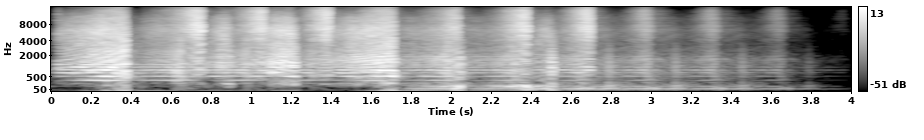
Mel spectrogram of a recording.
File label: Windscissor Loop, Drum Loops Processed; Zero-G Smoke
